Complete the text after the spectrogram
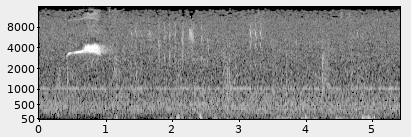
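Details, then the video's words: A Western wood pewee at Lawrence E. Wood Picnic Area gives one short, burry, slurred high note under half a second long, followed by steady background hiss and faint distant chirps. "Western Wood Pewee (Contopus sordidulus) Calling Singing"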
